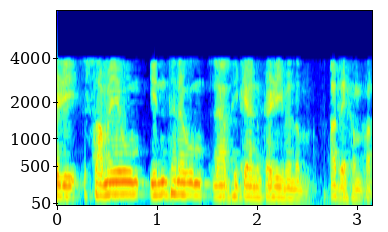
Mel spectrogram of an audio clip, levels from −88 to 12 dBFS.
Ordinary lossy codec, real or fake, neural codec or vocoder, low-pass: AAC, 16 kbps; real; none; 7.2 kHz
